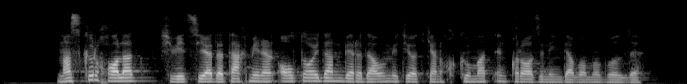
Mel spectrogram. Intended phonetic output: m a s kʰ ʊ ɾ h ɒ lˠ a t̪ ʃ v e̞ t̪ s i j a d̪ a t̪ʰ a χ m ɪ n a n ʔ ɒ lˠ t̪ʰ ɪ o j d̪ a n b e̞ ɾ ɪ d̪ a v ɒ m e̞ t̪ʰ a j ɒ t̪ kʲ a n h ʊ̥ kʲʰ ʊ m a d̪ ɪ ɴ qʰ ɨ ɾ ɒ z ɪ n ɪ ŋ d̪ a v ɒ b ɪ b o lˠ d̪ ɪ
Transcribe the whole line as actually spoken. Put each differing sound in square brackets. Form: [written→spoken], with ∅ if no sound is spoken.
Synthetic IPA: m a s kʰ ʊ ɾ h ɒ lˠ a t̪ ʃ v e̞ t̪ s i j a d̪ a t̪ʰ a χ m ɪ n a n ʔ ɒ lˠ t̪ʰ ɪ [o→ɒ] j d̪ a n b e̞ ɾ ɪ d̪ a v ɒ m e̞ t̪ʰ a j ɒ t̪ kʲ a n h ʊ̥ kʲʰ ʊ m a [d̪→t̪] ɪ ɴ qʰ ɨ ɾ ɒ z ɪ n ɪ ŋ d̪ a v ɒ [b→m] ɪ b o lˠ d̪ ɪ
